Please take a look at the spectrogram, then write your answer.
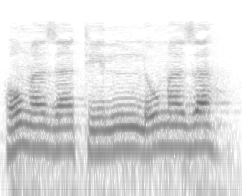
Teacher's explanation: انتبه للإدغام هني من غير غنة. همزة لمزة. شوف الهاء، نهمس في الهاء.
